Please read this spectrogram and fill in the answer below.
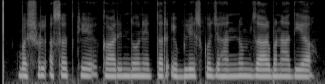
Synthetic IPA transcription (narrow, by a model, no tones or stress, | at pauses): bɐʃɾəlɐsəd̪kekaːɾɪ̃nd̪õnet̪ɐɾɪbliːskod͡ʒɐɦənːəmzaːɾbɐnaːd̪ijaː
